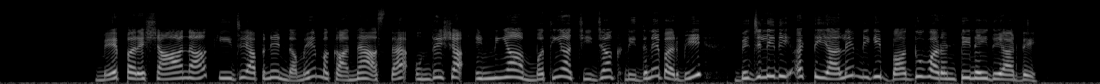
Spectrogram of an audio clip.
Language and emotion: Dogri, angry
